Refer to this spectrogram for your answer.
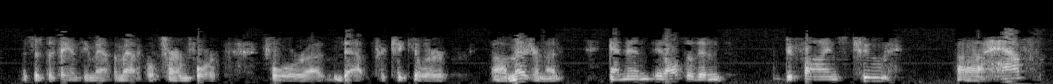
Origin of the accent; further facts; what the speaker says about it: Livermore, California, United States; I grew up in Livermore, California, and my dad was a supervisor on a cyclotron.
